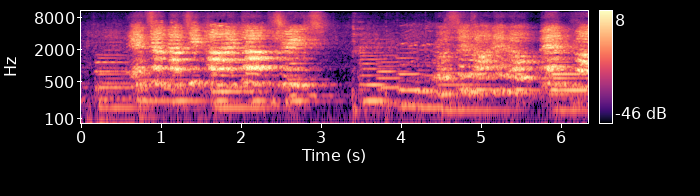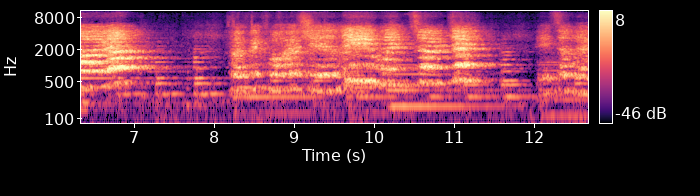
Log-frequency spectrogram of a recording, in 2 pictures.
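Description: A large children's choir singing a slow song in several parts with piano accompaniment, heard from the audience seats of a school auditorium. The singing goes in phrases, dipping briefly between them.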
